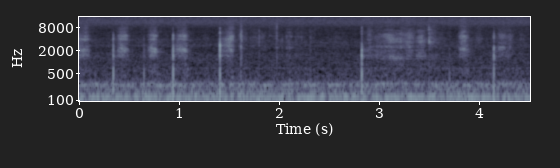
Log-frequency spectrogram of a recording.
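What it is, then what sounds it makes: Plastic LCD writing tablet. A plastic stylus writes and scratches on a flat, thin pink plastic LCD writing tablet held close to the mic. Short, bright ticks and scratchy strokes sit over a steady low hum.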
